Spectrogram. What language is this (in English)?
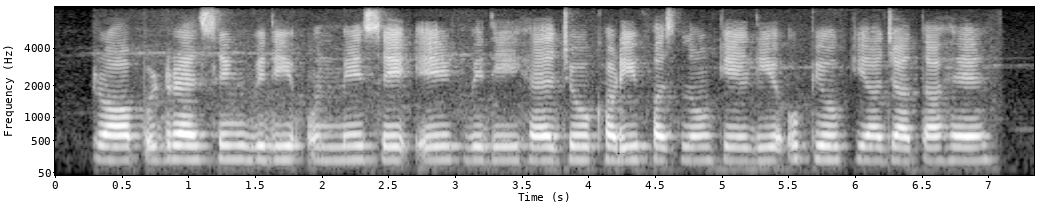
Hindi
